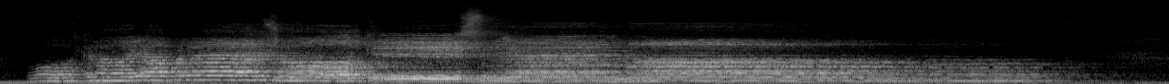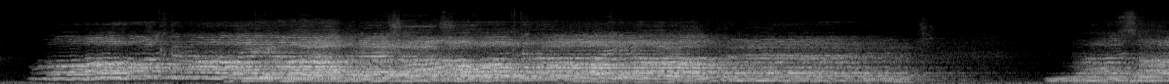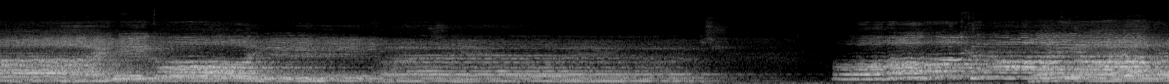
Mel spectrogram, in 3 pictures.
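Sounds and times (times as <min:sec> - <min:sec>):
a cappella group singing: 0:00.0 - 0:11.1, 0:11.9 - 0:35.0.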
